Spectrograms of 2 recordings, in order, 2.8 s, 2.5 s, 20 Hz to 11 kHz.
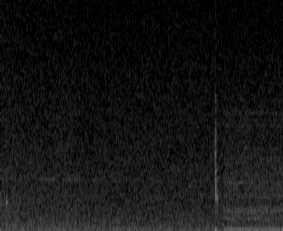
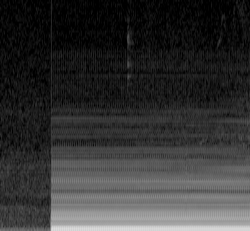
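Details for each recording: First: Fender Deluxe Reverb Reissue tube amp just after power-on, customer reports loud hum after half an hour: only quiet normal hiss and faint hum from the speaker; rectifier tube suspected as a possible cause. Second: Fender Deluxe Reverb reissue guitar amp head, about 20 minutes after switch-on: a loud, steady low buzzy hum cuts in suddenly and holds constant; tapping a valve cures it, suggesting a problem with that valve.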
